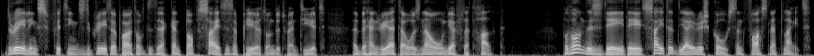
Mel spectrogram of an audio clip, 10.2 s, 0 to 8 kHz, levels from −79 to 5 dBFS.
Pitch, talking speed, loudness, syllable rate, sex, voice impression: 105 Hz, 220 wpm, -19 LUFS, 5.7 syllables/s, male, very masculine, very adult-like, middle-aged, very thick, slightly tensed, powerful, bright, hard, slightly muffled, slightly halting, slightly raspy, cool, intellectual, slightly refreshing, sincere, slightly calm, mature, friendly, reassuring, unique, slightly elegant, wild, slightly sweet, lively, kind, slightly intense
